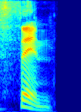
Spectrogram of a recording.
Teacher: voiceless dental non-sibilant fricative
